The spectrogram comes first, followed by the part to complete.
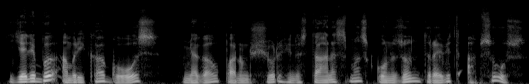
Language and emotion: Kashmiri, sad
